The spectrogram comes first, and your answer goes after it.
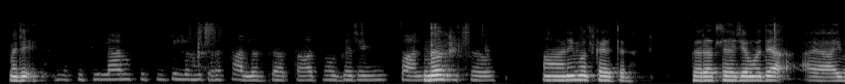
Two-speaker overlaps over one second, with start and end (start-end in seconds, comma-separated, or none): none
